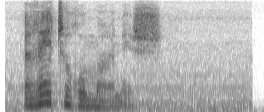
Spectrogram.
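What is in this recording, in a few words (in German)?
"rätoromanisch" German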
